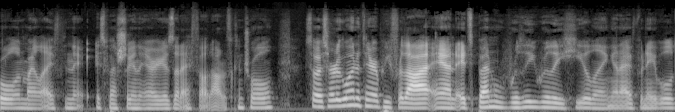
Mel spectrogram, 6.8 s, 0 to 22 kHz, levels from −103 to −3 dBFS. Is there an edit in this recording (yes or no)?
no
